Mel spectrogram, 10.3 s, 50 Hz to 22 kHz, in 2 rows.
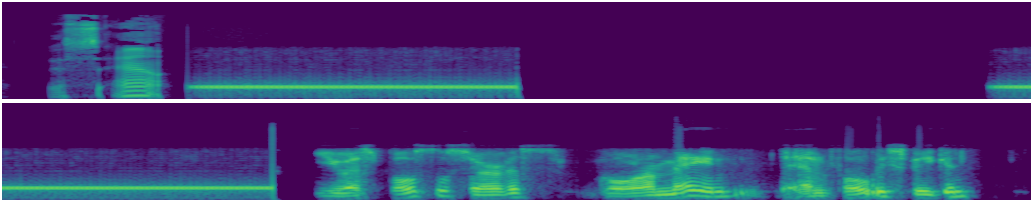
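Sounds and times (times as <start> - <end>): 
speech: 0.3 - 1.0, 6.7 - 10.1
telephone dial tone while placing a call: 1.0 - 2.6, 5.0 - 6.5.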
